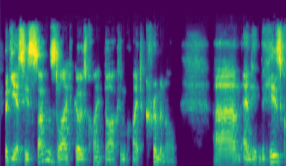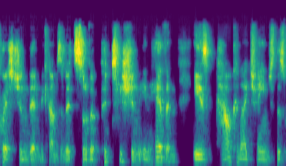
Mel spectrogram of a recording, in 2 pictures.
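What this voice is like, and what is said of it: South African accent. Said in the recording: “you can possibly tell from my accent, I I'm, i was born in South Africa”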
